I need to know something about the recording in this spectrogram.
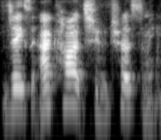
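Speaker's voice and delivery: ordinary talk, nothing marked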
